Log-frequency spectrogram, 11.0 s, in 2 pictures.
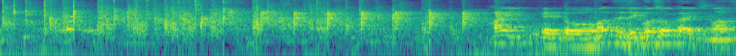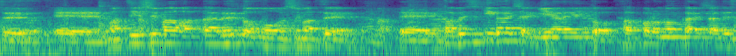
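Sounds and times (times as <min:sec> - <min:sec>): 
audience applause: 0:00.0 - 0:03.7
speech: 0:03.8 - 0:11.0.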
